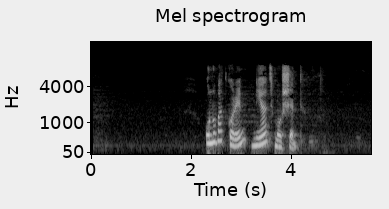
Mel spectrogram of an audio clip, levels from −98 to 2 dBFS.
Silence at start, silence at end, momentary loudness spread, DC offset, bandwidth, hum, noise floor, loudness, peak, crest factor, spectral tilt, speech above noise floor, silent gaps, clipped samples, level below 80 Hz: 2.3 s; 1.5 s; 4 LU; under 0.1%; 8.2 kHz; none; -77 dBFS; -29 LUFS; -16 dBFS; 18 dB; -4.5 dB/octave; 49 dB; none; under 0.1%; -70 dBFS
